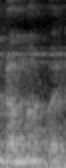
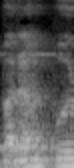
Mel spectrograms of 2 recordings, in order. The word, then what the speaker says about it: Brahmapur: ब्रह्मपुर actually हम लोग क्यों बरमपुर इसको बोलते हैं? लेकिन रगारगों में फस गया है वो चीज़ है हमारा। एक्चुअली सिटी का नाम ब्रह्मपुर है। बट बरमपुर बोल ब्रिटिश नाम है।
